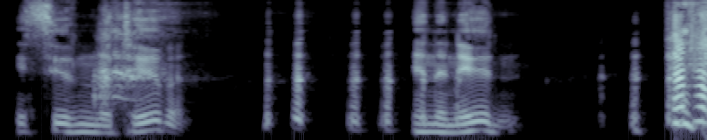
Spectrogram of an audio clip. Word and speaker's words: Toobin: I don't know why it's funny that Tubin is spelled T-O-O-B-I-N. – Hilarious name. – It's Tubin.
